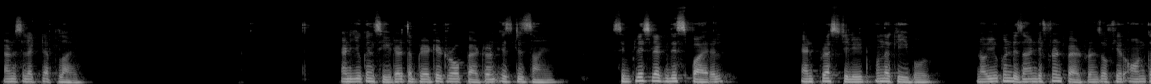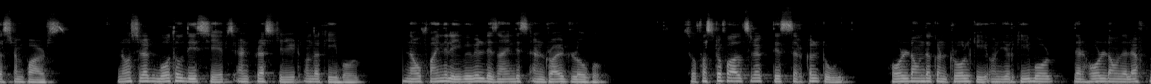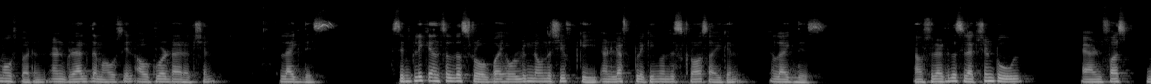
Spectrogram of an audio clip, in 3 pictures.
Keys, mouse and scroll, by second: 20.3 ctrl+click, 28.1 shift+click.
